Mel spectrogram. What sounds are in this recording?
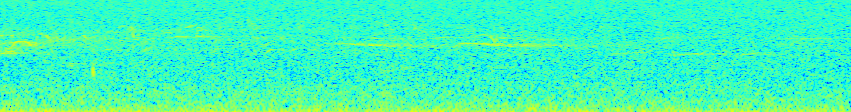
Winter Wren, Red-eyed Vireo, Blue Jay, Tufted Titmouse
